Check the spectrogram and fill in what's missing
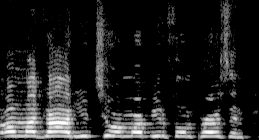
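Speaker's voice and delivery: high, fast gushing fan. Retold or imitated. Fan gushing to a couple at a convention, high and fast. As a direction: gush over the couple. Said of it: "I'm like".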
